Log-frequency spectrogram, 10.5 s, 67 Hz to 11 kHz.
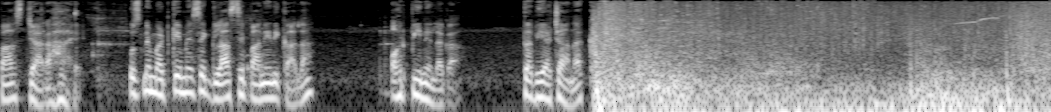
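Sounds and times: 
speech: 0.0 - 3.3, 3.9 - 6.7
massive explosion at an oil well field: 6.0 - 10.4.

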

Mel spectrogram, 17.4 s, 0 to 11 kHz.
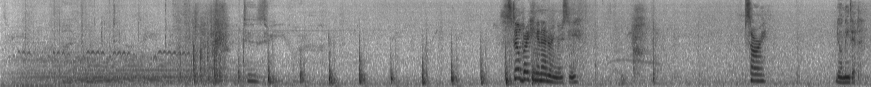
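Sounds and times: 
faint tonal sounds: 0.0 - 8.0
footsteps walking: 0.0 - 11.0
speech: 4.9 - 5.4, 10.4 - 11.7, 15.0 - 15.4, 16.7 - 17.3.

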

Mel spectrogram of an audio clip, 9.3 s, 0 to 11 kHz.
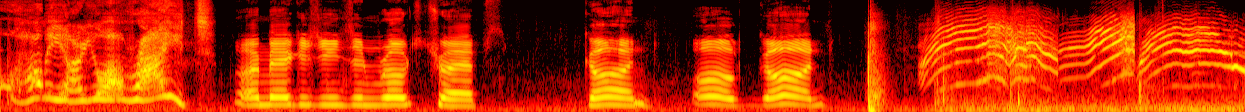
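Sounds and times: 
speech: 0.4 - 3.8, 4.4 - 6.3
cat yowling: 6.9 - 9.2.

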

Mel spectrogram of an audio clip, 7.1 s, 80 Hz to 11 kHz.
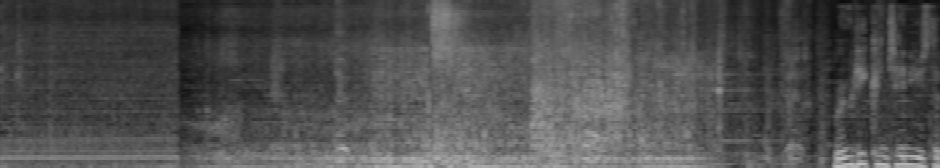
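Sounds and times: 
dense rumbling roar: 1.2 - 5.3
loud blasts: 1.3 - 5.8
speech: 2.6 - 3.0, 6.3 - 7.0
gunfire: 3.0 - 5.4.

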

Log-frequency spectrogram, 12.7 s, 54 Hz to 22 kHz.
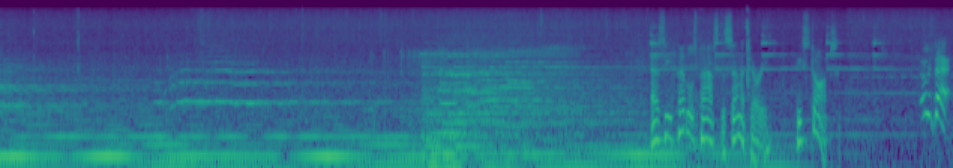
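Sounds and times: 
pouring rain on a night street by a church: 0.0 - 12.7
speech: 8.7 - 11.3, 12.4 - 12.7.

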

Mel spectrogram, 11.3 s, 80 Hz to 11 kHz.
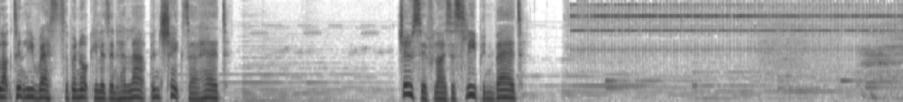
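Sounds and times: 
speech: 0.0 - 3.0, 5.0 - 6.6
alarm clock ringing: 7.1 - 11.2.

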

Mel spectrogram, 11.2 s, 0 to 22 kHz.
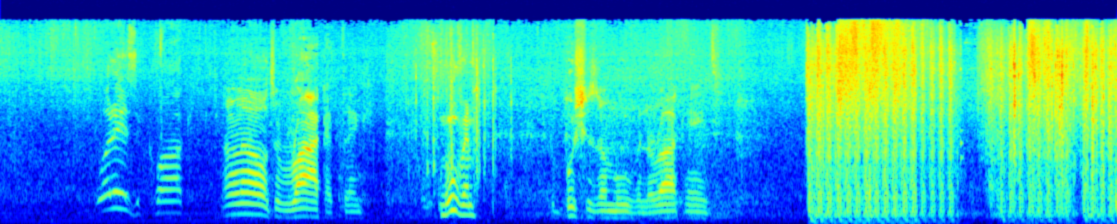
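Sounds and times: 
speech: 1.0 - 3.8, 4.4 - 4.9, 5.5 - 7.3
automatic gunfire bursts aimed at something moving in a pool: 8.1 - 11.1.

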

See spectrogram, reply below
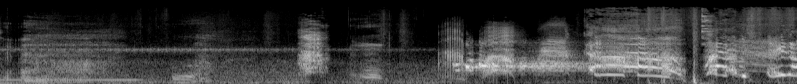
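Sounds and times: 
large birds cawing harshly while closing in on a cat in sand: 4.4 - 7.8.

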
